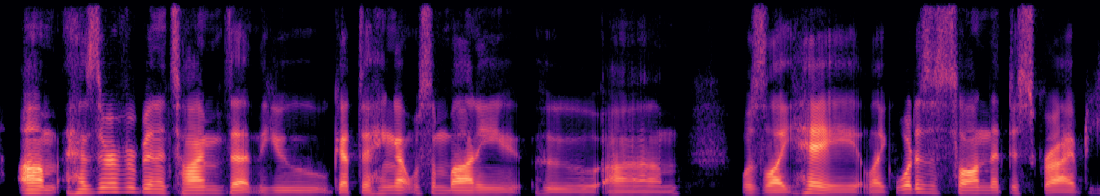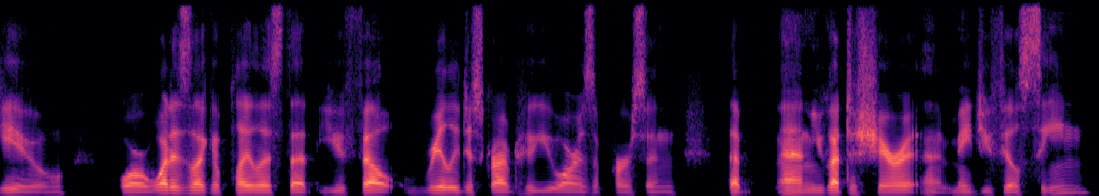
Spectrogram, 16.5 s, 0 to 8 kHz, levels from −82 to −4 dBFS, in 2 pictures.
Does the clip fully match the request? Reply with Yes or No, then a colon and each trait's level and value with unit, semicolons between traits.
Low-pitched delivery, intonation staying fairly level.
No: low, 115 Hz; average, 3.0 semitones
